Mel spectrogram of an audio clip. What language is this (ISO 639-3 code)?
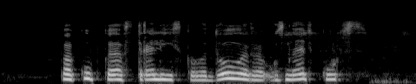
rus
